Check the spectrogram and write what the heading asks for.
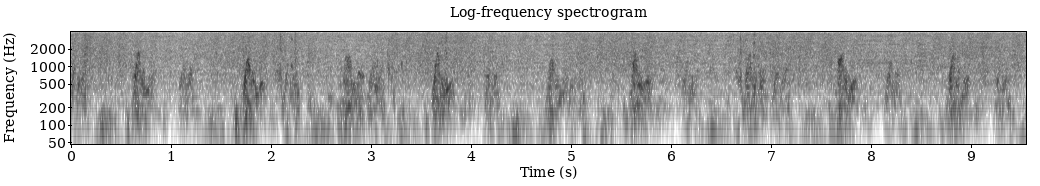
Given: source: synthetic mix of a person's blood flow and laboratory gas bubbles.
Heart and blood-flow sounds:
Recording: Doppler ultrasound of blood flow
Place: precordium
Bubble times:
2.04-2.29 s: bubbles
2.34-2.46 s: bubbles
2.56-3.25 s: bubbles
3.28-3.34 s: bubbles
3.59-3.81 s: bubbles
3.93-4.09 s: bubbles
6.54-6.97 s: bubbles
From the record:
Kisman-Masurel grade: 221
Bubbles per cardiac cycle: several, 3 to 8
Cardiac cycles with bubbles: 10 to 50%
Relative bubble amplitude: barely perceptible (0.100 to 0.250)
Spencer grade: 2 (many but less than half of the cardiac periods contain bubble signals, singularly or in groups)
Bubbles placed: anywhere in the cardiac cycle

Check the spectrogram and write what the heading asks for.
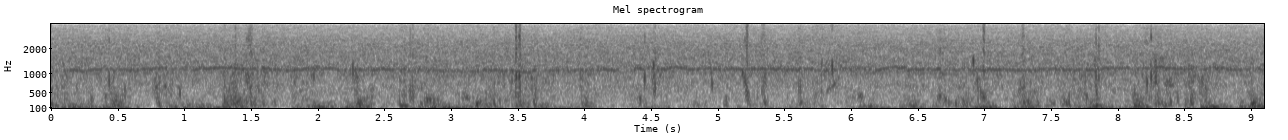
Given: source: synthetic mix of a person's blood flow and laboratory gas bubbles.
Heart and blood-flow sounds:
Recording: Doppler ultrasound of blood flow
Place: precordium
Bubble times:
0.00-0.34 s: bubbles
0.36-0.59 s: bubbles
0.76-1.01 s: bubbles
1.26-1.74 s: bubbles
1.95-2.02 s: bubbles
2.24-2.30 s: bubbles
2.57-3.17 s: bubbles
3.28-3.79 s: bubbles
3.95-4.04 s: bubbles
4.38-4.63 s: bubbles
4.92-5.10 s: bubbles
5.15-5.40 s: bubbles
5.58-5.67 s: bubbles
5.69-5.93 s: bubbles
6.04-6.11 s: bubbles
6.52-7.08 s: bubbles
7.25-7.93 s: bubbles
8.10-8.71 s: bubbles
9.07-9.11 s: bubbles
From the record:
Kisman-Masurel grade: 242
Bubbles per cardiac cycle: several, 3 to 8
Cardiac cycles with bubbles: 100%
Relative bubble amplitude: moderate (0.250 to 0.450)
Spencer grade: 3 (all of the cardiac periods contain showers or single bubble signals, but not dominating or overriding the cardiac motion signals)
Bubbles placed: anywhere in the cardiac cycle

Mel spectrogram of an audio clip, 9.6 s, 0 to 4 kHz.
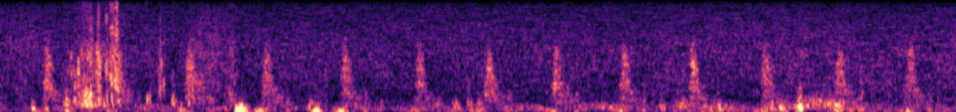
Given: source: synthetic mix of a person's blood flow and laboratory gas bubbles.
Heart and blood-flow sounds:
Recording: Doppler ultrasound of blood flow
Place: subclavian vein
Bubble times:
0.60-1.23 s: bubbles
1.45-1.52 s: bubbles
1.56-1.66 s: bubbles
1.71-1.78 s: bubbles
1.87-1.92 s: bubbles
From the record:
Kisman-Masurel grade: 221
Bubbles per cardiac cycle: several, 3 to 8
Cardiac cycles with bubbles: 10 to 50%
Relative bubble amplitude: barely perceptible (0.100 to 0.250)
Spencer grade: 2 (many but less than half of the cardiac periods contain bubble signals, singularly or in groups)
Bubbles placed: anywhere in the cardiac cycle

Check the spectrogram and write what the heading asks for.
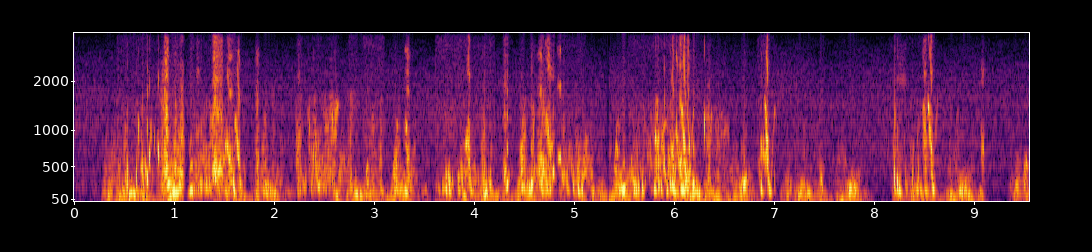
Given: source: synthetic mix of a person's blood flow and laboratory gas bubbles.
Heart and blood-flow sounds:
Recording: Doppler ultrasound of blood flow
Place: precordium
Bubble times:
0.42-0.86 s: bubbles
1.12-1.73 s: bubbles
2.21-2.65 s: bubbles
2.73-2.85 s: bubbles
2.88-3.11 s: bubbles
3.29-3.40 s: bubbles
3.60-4.21 s: bubbles
4.28-4.38 s: bubbles
4.54-5.12 s: bubbles
5.54-6.55 s: bubbles
6.83-7.04 s: bubbles
7.43-7.51 s: bubbles
8.15-8.66 s: bubbles
9.06-9.12 s: bubbles
From the record:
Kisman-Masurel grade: 243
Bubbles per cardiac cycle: several, 3 to 8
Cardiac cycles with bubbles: 100%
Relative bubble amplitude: loud (0.450 to 0.775)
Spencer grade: 3 (all of the cardiac periods contain showers or single bubble signals, but not dominating or overriding the cardiac motion signals)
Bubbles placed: only in the low amplitude regions of the cardiac cycle

